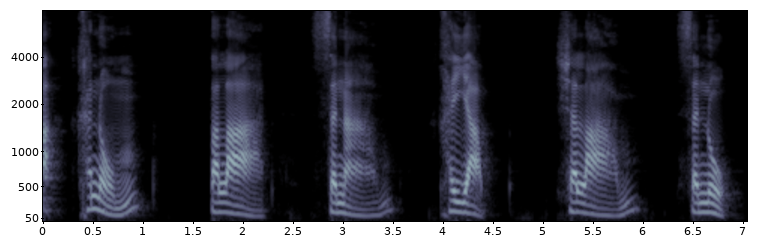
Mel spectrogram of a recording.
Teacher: พยัญชนะตัวหน้าเราจะอ่านออกเสียงแค่กึ่งเสียงเท่านั้น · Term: อักษรนำ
